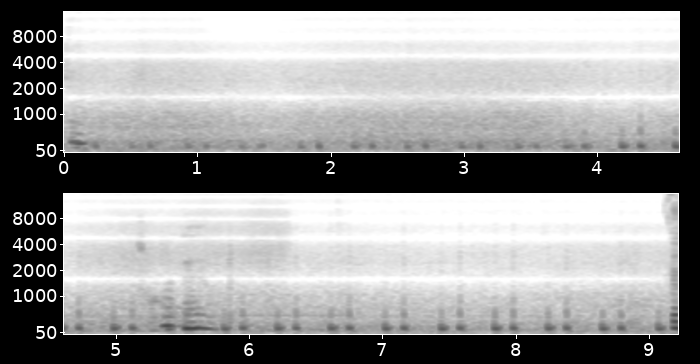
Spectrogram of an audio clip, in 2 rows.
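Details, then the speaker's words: Rapid, steady muffled fetal heartbeat at about 150 per minute, roughly twice the mother's rate, felt more as a vibration; used to monitor the baby's general condition during the third trimester. "heart beats about twice as fast as the mother's monitoring the baby's heartbeat gives a good indication of his general condition it's more of a vibration"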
